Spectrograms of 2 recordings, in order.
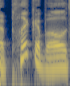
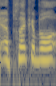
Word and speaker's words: applicable: She says, I thought tax refunds are applicable to alcohol. – Ah. – You could say applicable or applicable. Both pronunciations are common.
